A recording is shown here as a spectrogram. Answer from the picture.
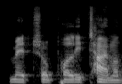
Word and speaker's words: Metropolitano: to babell or metrop I always have a hard time saying Atletico Madrid's stadium name metropolitano that's how to say it right that's how to say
